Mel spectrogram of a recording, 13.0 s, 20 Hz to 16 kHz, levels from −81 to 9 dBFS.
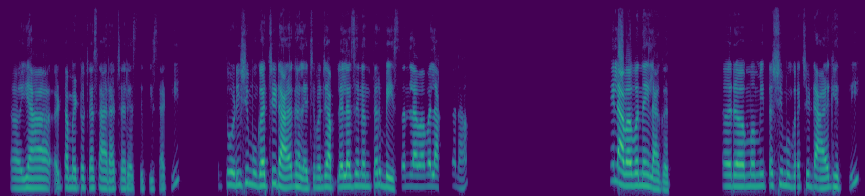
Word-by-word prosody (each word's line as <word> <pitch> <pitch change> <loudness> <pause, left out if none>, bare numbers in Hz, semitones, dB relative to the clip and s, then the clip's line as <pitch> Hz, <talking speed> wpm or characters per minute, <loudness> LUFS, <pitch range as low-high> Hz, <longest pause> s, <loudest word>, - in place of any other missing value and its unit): अ, 175 -1 -7
ह्या 180 -1 0
टोमॅटोच्या 180 -1 -4
साराच्या 170 -1 -4
रेसिपीसाठी. 165 - -11 0.7
थोडीशी 235 +2 -1
मुगाची 225 0 +2
डाळ 190 -5 +5
घालायची 190 -3 -2
म्हणजे 190 +2 -1
आपल्याला 200 +1 +3
जे 220 - -2
नंतर 210 +2 -3
बेसन 190 +2 -2
लावावं 200 +1 0
लागतं 210 +1 -6
ना 170 -2 -14 2.2
हे 310 - -5
लावावं 225 -4 +7
नाही 220 -1 +2
लागत. 155 -6 -1 0.8
तर 210 0 0
अ, 205 0 +6
मग 210 +1 -3
मी 220 +1 -4
तशी 225 +2 -4
मुगाची 205 -1 -5
डाळ 180 -4 +1
घेतली 200 - -6
200 Hz, 135 wpm, -26 LUFS, 180-220 Hz, 2.2 s, लावावं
